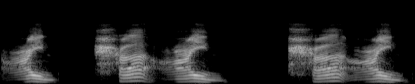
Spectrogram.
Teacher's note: From yesterday, we mentioned that the letter Ha is from the middle of the throat. Now, the Ain is also from the middle of the throat. So it's going to come from the same place as the Ha.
